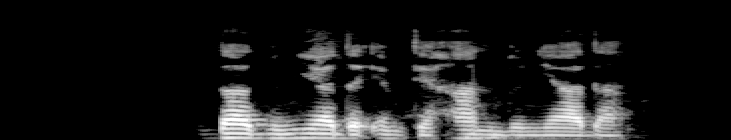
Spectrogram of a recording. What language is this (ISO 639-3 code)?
pus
